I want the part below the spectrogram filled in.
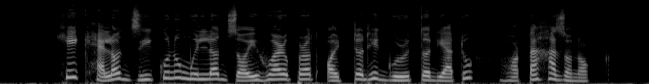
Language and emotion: Assamese, disgusted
